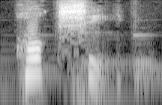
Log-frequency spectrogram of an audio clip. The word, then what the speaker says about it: 혹시: daihango word number 135 hokshi this is pronounced as a two-syllable word the first syllable is hok the second syllable is she pronounce it with me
